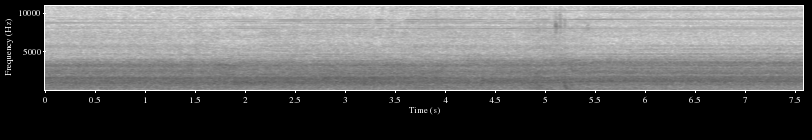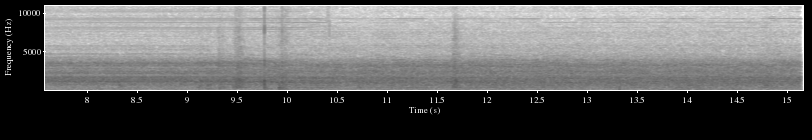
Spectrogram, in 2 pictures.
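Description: A heat gun blows hot air with a steady roar.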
